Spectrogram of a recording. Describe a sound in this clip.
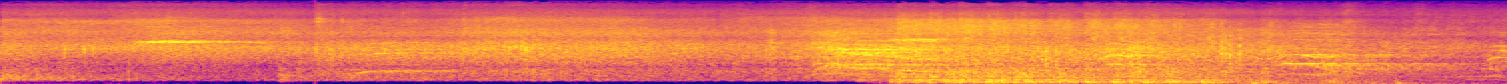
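Hockey players shout calls to each other across the ice.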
